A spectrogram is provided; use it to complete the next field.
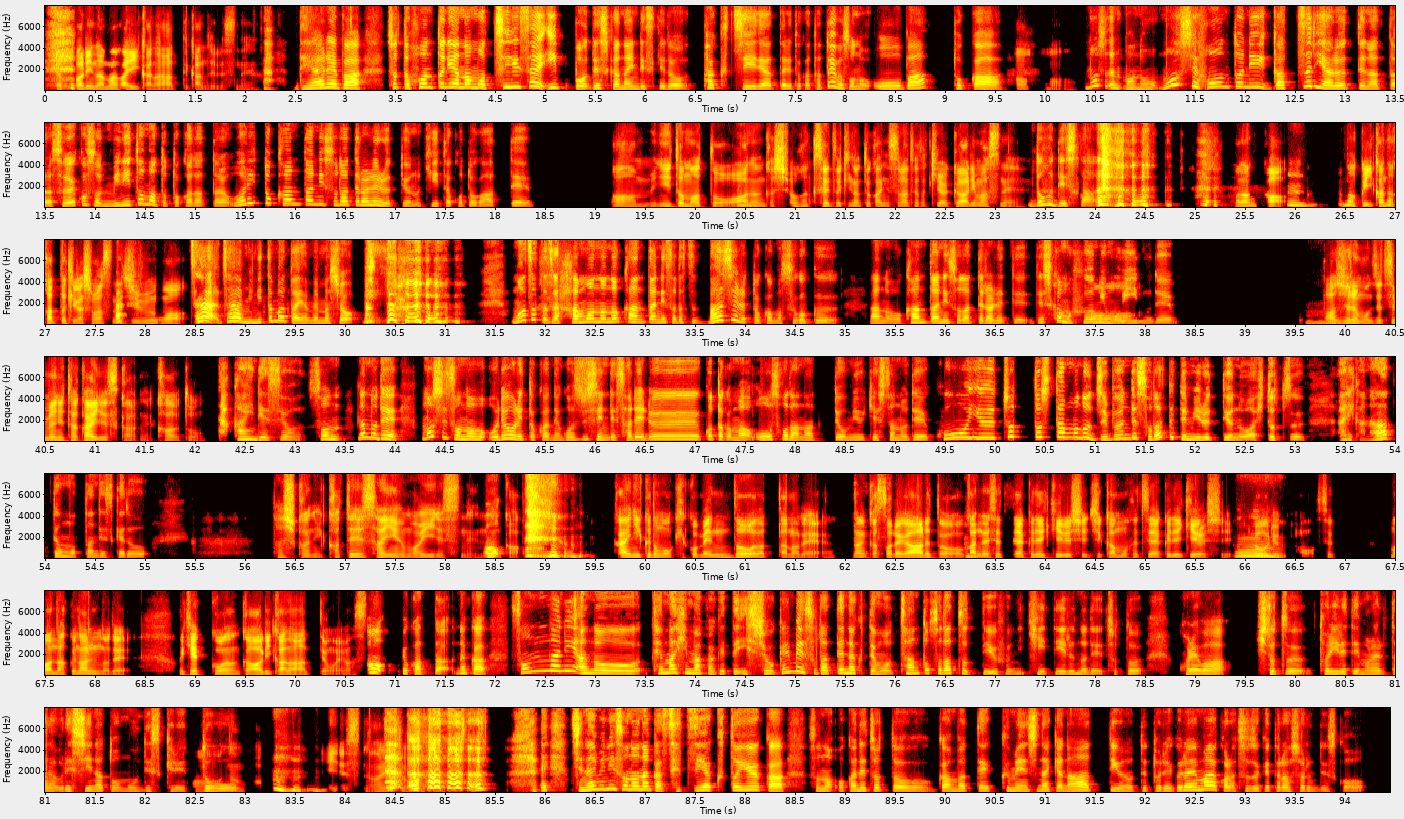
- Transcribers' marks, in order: other background noise; laugh; chuckle; laugh; chuckle; laugh; other noise
- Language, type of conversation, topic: Japanese, advice, 節約しすぎて生活の楽しみが減ってしまったのはなぜですか？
